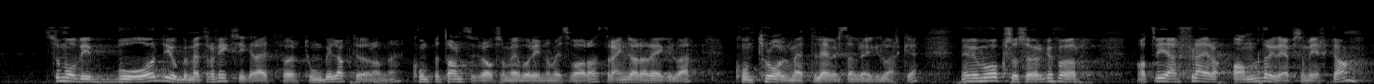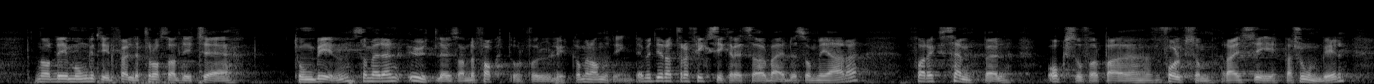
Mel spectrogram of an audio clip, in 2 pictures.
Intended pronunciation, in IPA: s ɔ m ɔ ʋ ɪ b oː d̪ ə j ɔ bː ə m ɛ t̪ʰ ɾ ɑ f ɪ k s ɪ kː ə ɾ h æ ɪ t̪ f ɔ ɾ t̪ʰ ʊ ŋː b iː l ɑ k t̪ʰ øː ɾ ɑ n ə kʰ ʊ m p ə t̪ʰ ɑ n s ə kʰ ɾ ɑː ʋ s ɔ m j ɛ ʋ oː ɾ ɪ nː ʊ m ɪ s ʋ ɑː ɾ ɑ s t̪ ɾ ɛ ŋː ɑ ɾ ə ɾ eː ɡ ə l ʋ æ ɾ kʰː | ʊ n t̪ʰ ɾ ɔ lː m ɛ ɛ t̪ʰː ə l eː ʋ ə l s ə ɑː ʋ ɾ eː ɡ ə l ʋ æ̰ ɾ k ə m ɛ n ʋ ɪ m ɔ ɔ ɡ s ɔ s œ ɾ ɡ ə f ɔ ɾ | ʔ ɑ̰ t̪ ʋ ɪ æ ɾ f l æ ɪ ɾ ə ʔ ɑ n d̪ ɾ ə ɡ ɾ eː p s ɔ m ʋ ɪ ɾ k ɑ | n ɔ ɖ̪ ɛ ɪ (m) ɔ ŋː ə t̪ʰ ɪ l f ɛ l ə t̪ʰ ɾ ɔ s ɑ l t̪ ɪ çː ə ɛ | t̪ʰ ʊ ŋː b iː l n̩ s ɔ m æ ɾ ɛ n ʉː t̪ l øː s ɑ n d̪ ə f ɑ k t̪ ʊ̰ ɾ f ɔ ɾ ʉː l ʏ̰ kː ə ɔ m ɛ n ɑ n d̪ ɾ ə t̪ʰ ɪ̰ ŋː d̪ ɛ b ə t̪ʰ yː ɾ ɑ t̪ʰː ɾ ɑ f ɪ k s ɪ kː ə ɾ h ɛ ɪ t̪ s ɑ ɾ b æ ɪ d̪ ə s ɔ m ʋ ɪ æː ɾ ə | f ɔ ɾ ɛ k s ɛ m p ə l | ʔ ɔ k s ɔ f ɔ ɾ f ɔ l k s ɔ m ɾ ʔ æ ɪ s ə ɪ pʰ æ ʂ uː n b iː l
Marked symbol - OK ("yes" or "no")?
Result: yes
